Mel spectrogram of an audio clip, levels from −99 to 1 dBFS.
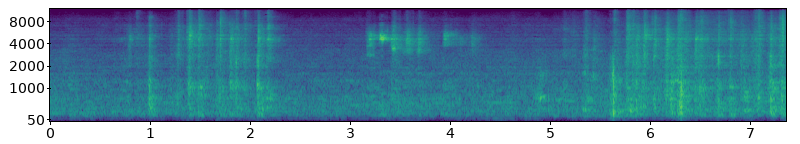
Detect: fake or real fake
